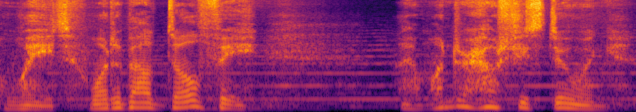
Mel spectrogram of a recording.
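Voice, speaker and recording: A man's voice: medium pitch, normal speed, a bit bright, big-room sound, faint music behind, natural voice. A man playing an earnest, courteous young troupe leader in a video game. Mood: concerned.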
